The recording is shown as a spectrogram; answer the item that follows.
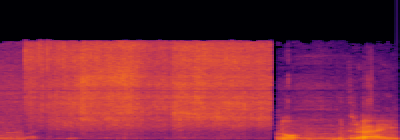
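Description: A steady high hiss lasting about two and a half seconds, cut off abruptly, followed by a voice and laughter.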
